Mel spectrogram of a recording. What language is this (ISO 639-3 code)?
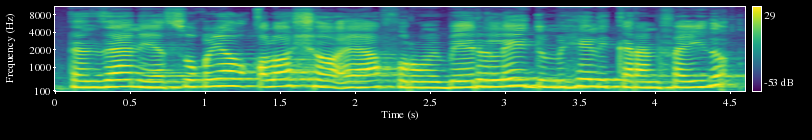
som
